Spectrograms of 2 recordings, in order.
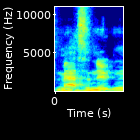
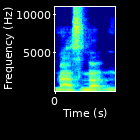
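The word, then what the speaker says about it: Massanutten: uh we've got Massa it's it's Massa Newton or Massa nutton I've heard both but I think everyone pronounces it Massa nutton and if any if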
